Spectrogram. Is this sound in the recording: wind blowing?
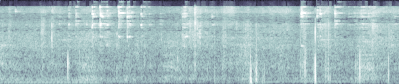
no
